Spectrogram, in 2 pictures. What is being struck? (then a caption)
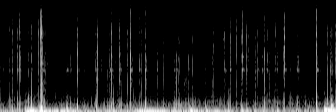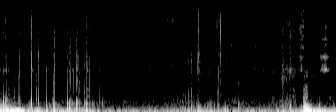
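Ribbed plastic corrugated hose. Long nails scratch along the ribs near the hard plastic end piece of a black, ribbed, hollow plastic corrugated hose. The result is a steady run of dry, rapid scratching ticks with a dull, low body. It swells into louder rasping bursts near the start, around the middle and at the very end.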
